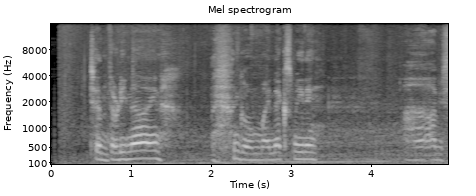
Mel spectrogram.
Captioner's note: chuckles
